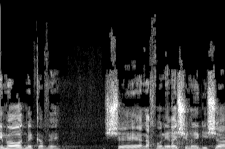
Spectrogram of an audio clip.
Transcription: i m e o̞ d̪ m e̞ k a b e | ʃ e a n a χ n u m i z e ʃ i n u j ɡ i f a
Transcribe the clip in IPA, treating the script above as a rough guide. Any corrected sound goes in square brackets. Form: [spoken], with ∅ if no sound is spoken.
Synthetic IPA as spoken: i m e o̞ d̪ m e̞ k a [v] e | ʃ e a n a χ n u [n] i [ʁ] e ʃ i n u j ɡ i [ʃ] a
